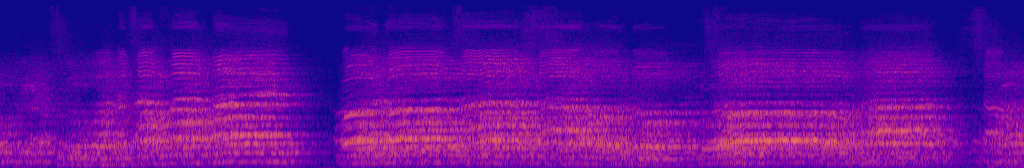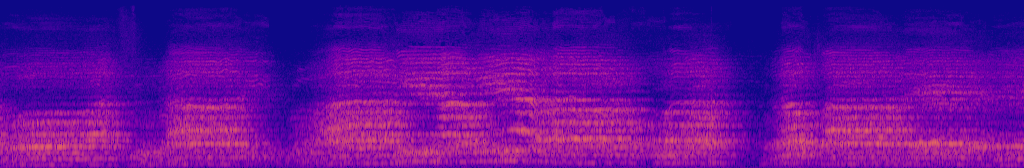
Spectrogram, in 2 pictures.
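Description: Many voices singing together in slow, held lines, with brief breaks between phrases about every five to seven seconds.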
